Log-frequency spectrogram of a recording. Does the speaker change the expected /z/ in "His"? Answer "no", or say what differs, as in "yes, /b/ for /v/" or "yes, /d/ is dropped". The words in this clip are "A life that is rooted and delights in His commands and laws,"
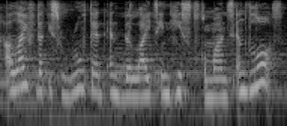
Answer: yes, /s/ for /z/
